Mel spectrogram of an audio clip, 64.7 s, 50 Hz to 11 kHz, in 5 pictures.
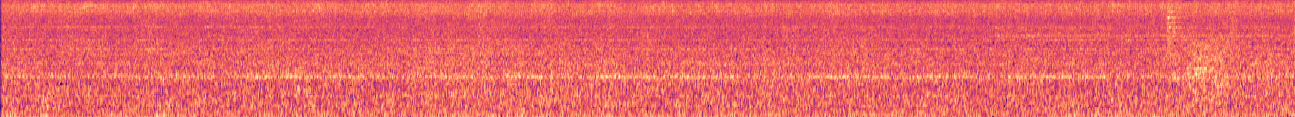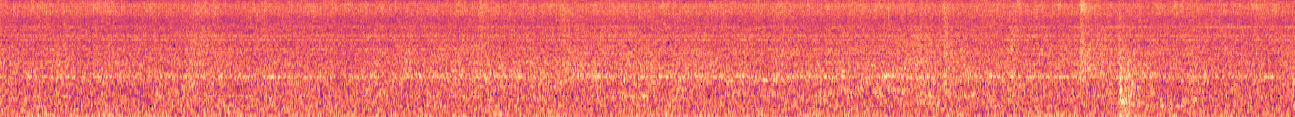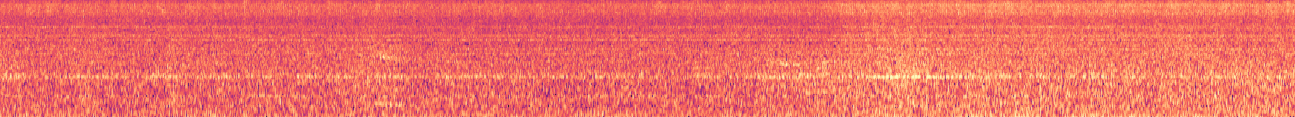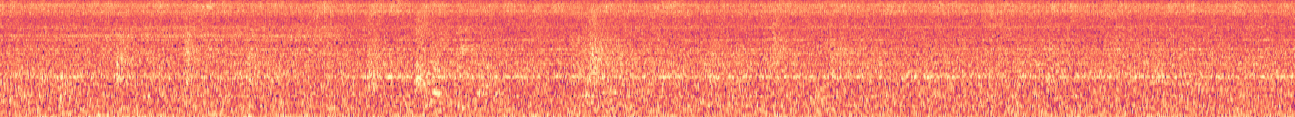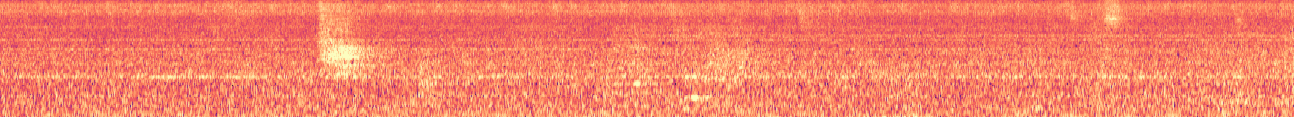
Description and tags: Underground Air Conditioner Unit
Zoom h6 recording of a particularly noisy subway air conditioning unit.
mechanical, fan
